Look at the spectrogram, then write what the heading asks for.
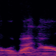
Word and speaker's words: Olewiler: prefer me address you as nancy or doctor orweller or professor he's just fine okay excellent and you pronounced my last name correctly too which oh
